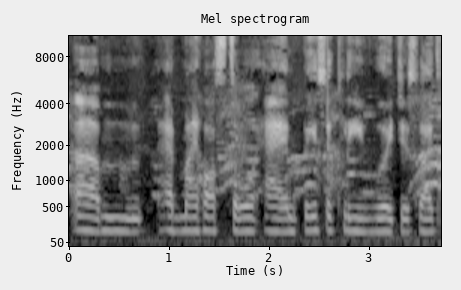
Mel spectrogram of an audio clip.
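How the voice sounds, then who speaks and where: Very slow speech from a woman, her voice somewhat low, with background noise clearly audible. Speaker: travel vlogger. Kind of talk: casual vlog monologue. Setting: speaking to camera. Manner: many filler words.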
